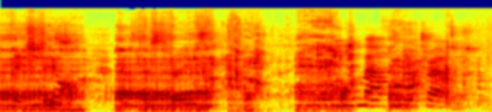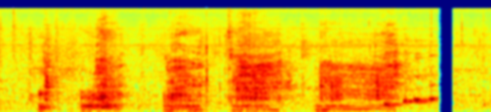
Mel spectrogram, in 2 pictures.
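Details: Three dogs playing together inside, loud rough growls and yelping whines tumbling one after another with brief gaps, human voices mixed in beneath the racket.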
